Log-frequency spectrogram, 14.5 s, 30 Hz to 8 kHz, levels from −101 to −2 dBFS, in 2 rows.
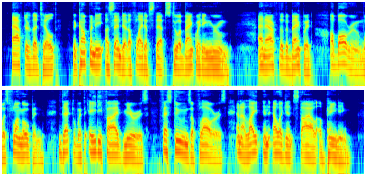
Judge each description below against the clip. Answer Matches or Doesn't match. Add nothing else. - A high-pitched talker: Doesn't match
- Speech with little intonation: Doesn't match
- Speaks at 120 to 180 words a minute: Matches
